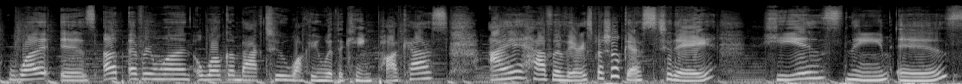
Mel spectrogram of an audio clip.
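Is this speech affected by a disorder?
No.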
